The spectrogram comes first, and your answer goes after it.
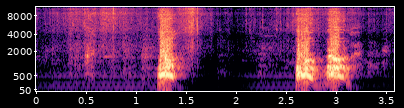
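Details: Dog barking: one loud, sharp bark followed after a pause by a quick double bark, all three short and explosive, with a steady low electrical hum underneath.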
